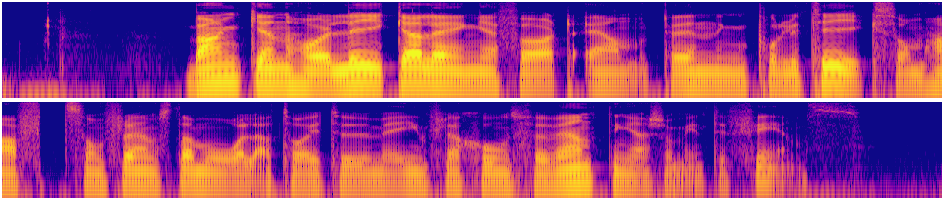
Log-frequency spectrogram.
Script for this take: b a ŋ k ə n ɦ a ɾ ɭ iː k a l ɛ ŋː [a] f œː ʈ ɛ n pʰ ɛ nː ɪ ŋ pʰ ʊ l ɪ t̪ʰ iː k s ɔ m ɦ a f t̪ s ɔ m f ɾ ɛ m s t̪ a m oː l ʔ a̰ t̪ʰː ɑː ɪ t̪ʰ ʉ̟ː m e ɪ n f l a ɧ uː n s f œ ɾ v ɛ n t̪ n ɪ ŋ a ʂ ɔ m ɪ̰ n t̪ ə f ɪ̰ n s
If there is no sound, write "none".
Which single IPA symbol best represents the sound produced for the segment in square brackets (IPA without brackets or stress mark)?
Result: ə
